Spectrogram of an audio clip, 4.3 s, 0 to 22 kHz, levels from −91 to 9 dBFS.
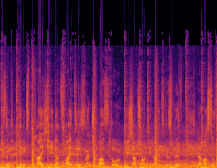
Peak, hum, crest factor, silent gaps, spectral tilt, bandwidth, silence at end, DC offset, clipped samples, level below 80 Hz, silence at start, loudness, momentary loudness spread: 0 dBFS; none; 10 dB; none; -5.5 dB/octave; 16.5 kHz; 0 s; under 0.1%; 0.5%; -18 dBFS; 0 s; -12 LUFS; 4 LU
